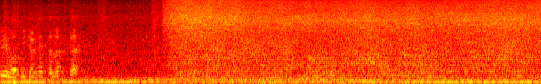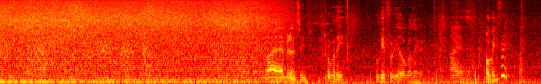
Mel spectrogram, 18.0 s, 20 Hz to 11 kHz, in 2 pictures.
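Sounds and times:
pressure washer spraying water: 2.5 - 14.0.

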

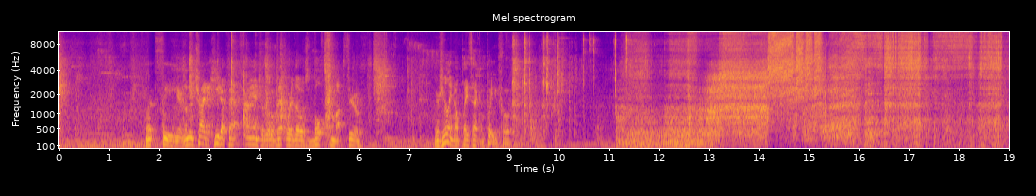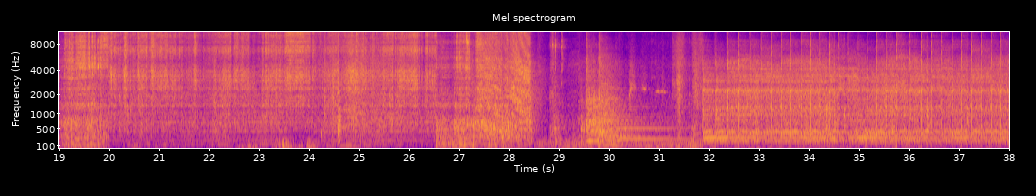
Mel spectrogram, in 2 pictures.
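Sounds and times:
gas torch flame hissing: 11.1 - 27.8.

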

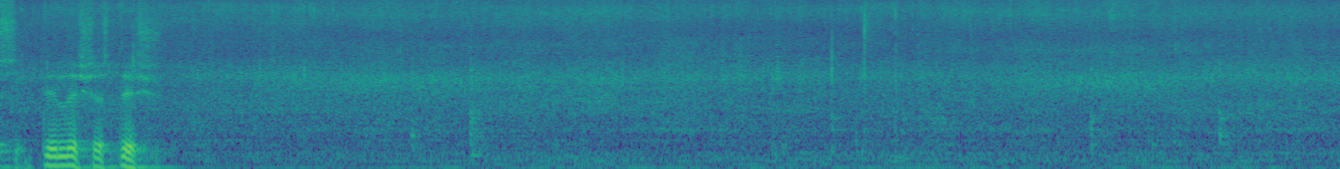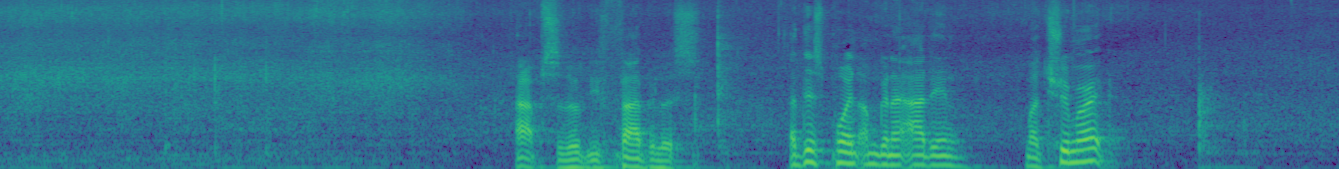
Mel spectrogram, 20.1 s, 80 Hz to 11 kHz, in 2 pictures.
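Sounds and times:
meat and onions sizzling: 0.0 - 20.0
wooden spatula stirring: 1.3 - 13.1.

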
